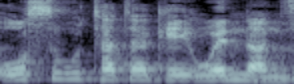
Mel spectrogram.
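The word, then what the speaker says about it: Osu! Tatakae! Ouendan: Ich muss echt ganz kurz überlegen, aber es müsste Osu Tatake Uendan sein, wenn ich das halbwegs richtig ausgesprochen habe. Du kannst es nochmal sagen. Ganz genau so ist es.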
